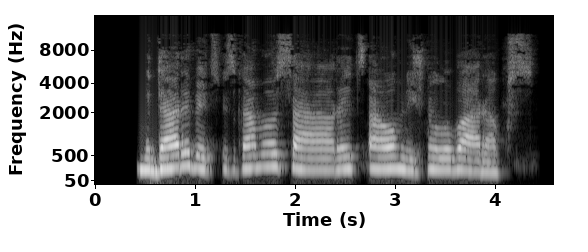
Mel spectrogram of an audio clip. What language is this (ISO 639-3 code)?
kat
